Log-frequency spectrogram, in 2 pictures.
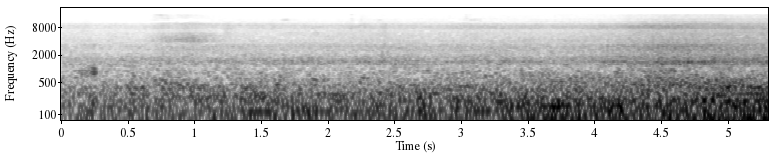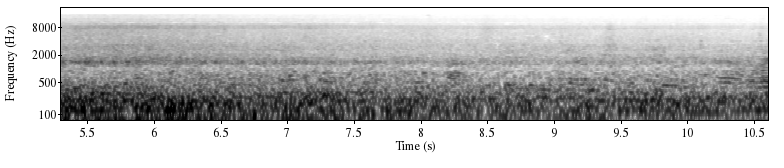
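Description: Outdoor street noise on a wet high street: a continuous rush with a low rumble that swells to its loudest around five seconds in and then eases off.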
